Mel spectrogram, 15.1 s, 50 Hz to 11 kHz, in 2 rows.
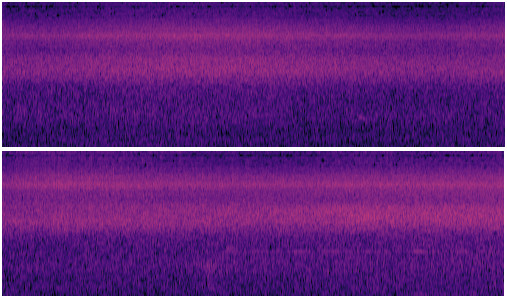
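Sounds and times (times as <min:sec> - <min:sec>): wind rustling tree leaves: 0:00.0 - 0:15.0.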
